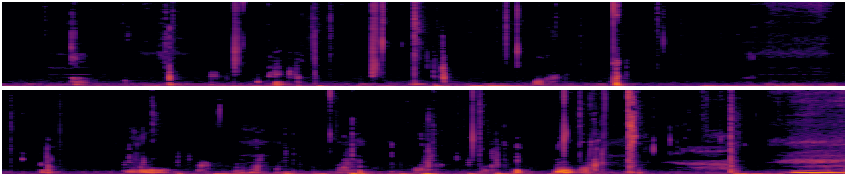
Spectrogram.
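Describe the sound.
Wet tongue licking and slurping mouth sounds: many short, squishy smacks and clicks in an irregular rhythm, fairly quiet, with no talking.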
